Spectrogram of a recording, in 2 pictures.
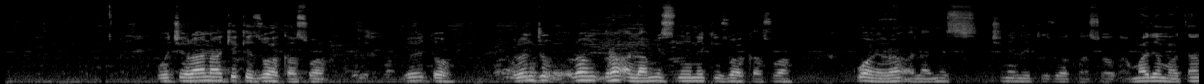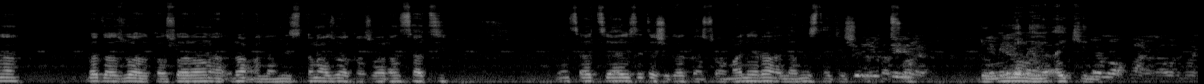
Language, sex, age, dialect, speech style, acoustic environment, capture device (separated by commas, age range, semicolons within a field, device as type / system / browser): Hausa, male, 18-24, Nigeria - Lagos Yoruba, nervous; tired, nature, mobile / Linux / Chrome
